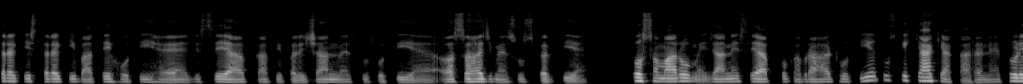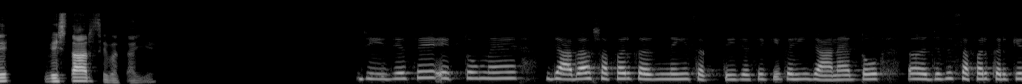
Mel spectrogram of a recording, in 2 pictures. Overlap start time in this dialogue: none

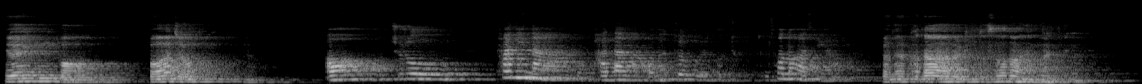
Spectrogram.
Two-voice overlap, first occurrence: none

